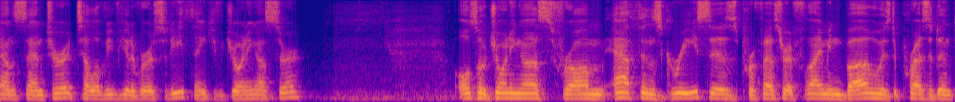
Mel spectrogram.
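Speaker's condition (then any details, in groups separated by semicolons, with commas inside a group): No condition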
